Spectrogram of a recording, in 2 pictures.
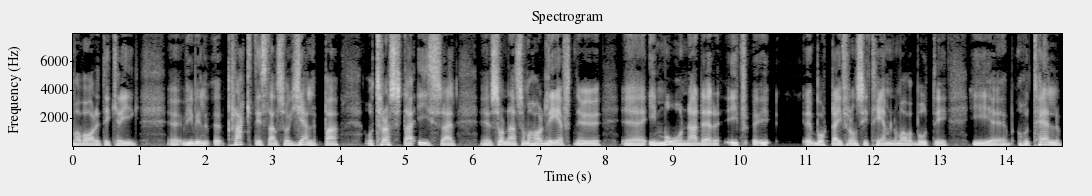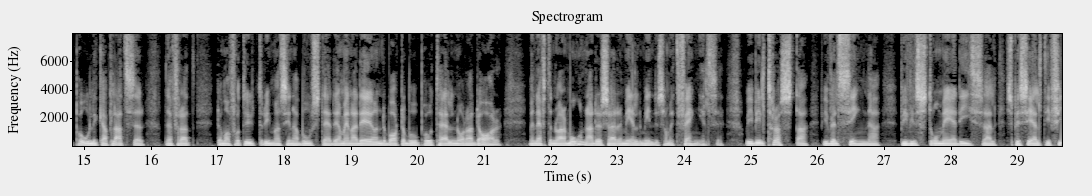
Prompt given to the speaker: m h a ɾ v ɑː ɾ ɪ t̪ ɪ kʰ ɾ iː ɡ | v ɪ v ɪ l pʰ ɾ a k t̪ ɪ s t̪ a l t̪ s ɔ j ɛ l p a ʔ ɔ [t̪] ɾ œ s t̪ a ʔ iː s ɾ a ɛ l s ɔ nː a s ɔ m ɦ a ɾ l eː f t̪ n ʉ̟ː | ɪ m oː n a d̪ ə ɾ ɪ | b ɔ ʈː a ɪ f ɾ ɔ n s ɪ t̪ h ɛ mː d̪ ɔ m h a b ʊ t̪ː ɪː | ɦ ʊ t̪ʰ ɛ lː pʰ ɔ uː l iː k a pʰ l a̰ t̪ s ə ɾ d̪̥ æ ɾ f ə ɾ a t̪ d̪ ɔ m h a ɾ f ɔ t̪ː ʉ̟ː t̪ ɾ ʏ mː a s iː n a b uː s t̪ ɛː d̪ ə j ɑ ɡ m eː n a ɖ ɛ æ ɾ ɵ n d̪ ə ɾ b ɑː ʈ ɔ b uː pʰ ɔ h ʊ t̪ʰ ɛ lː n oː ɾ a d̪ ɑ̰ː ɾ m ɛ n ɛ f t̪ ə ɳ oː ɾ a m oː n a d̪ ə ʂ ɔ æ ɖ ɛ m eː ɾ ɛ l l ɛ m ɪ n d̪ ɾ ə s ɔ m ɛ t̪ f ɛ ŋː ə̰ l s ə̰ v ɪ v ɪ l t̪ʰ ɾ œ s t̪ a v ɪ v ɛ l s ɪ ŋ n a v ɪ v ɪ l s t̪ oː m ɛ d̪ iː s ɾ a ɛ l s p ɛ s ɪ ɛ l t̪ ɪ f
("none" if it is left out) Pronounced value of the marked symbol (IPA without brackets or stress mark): t̪ʰ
